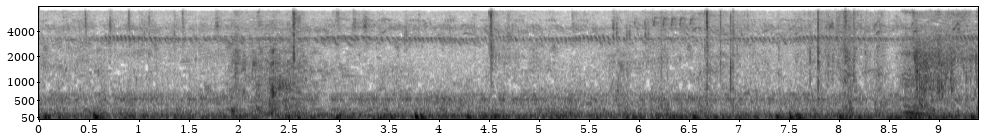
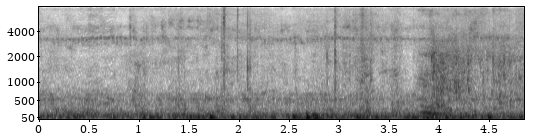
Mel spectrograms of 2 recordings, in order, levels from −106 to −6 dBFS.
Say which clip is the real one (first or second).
first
